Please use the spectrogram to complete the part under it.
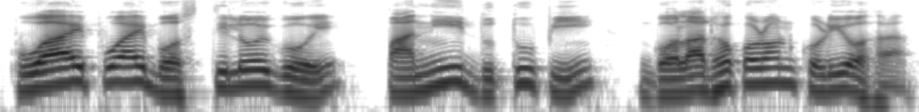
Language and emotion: Assamese, neutral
